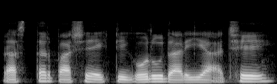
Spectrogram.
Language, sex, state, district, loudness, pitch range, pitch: Bengali, male, West Bengal, Cooch Behar, -15 LUFS, 110-135 Hz, 115 Hz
